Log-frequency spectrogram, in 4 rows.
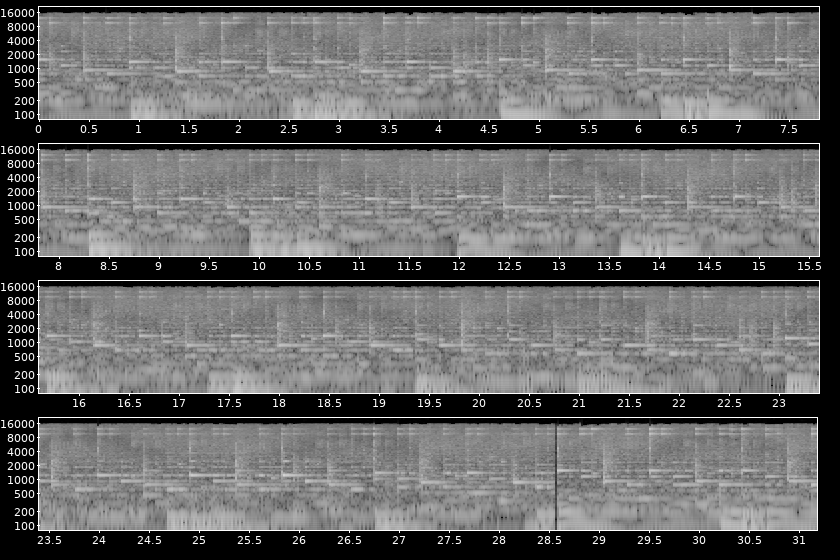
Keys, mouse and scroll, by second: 4.0-5.9 scroll up 1, 7.6 scroll down 1, 10.5 s, 18.6 click, 24.8-26.1 typing, 27.8-29.9 drag, 29.6-30.6 typing.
